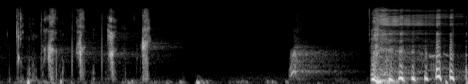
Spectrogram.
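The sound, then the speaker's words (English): A female dog barking: a few scattered sharp sounds early on, then a loud run of rapid, high-pitched yipping barks at the end. “Go get the dog. Let me see the dog. Who barked? That wasn't her. Yeah, she's barking.”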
